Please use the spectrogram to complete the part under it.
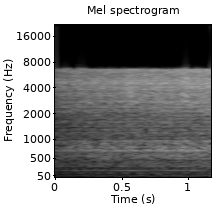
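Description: A 1971 Arctic Cat snowmobile engine runs at a steady, buzzing drone, close and even throughout.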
